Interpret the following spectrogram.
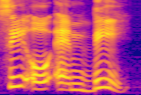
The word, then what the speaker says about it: comb: So wherever there is a B after an M sound, anovaga, it's pronounced as comb. It's comb, not comb or comb. No, it's comb.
